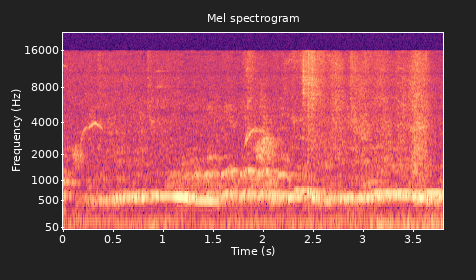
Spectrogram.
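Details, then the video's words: Young spotted dove giving a low, steady, drawn-out cooing that holds nearly one pitch for several seconds, with faint background noise and a few soft higher chirps. "Chim cu gáy non"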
